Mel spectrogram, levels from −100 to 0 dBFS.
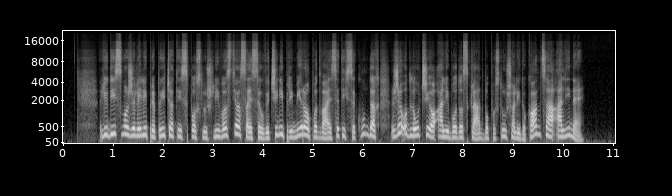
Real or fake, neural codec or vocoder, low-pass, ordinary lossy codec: fake; autoencoder, 48 kHz, 32 numbers a frame, DAC-VAE, trained on Japanese speech; 19.8 kHz; Opus, 16 kbps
